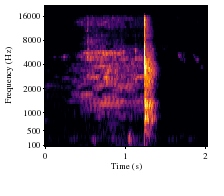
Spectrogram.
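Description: Fabric rustling close to the microphone for about a second, ending in a single sharp knock.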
